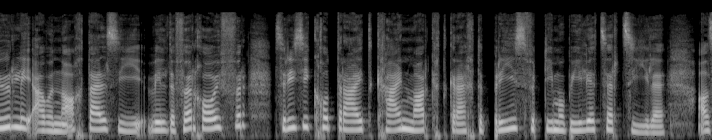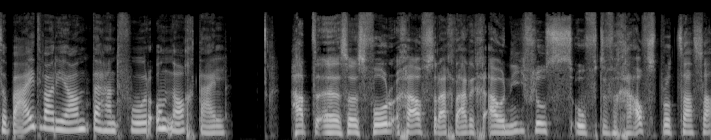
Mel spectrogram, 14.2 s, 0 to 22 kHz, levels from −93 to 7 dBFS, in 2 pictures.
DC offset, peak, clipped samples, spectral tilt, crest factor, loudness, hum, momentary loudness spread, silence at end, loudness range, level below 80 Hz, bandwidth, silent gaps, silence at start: under 0.1%; -6 dBFS; under 0.1%; -5 dB/octave; 16 dB; -23 LUFS; none; 7 LU; 0 s; 1 LU; -50 dBFS; 16 kHz; 9.47-9.53 s; 0 s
